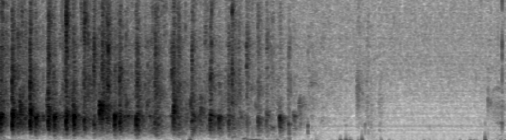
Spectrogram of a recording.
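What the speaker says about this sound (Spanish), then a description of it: "Les voy a pedir un fuerte aplauso para recibir a Edgar Calderón" Audience applause welcoming a speaker to the stage at a talk, dense clapping for about three seconds that thins out to a few scattered claps.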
